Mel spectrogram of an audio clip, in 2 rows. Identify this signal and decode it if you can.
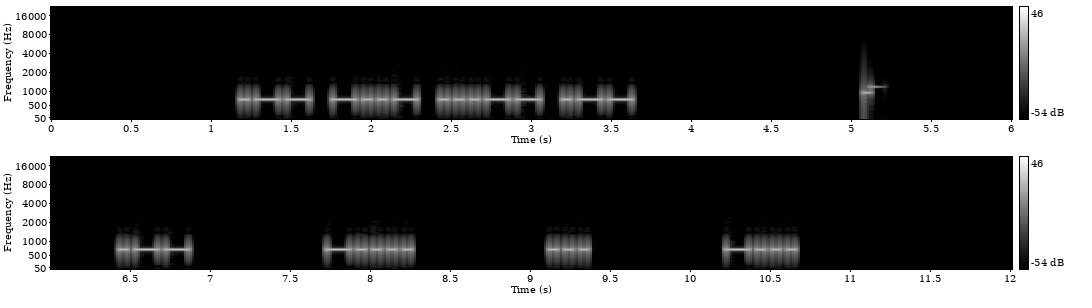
Morse code, heard as a keyed tone, about 25 wpm, spaced as for 13 wpm, 700 Hz. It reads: WX3W W6SB
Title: USA Call Signs - 4 Characters - 6x Character Spacing - 25wpm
